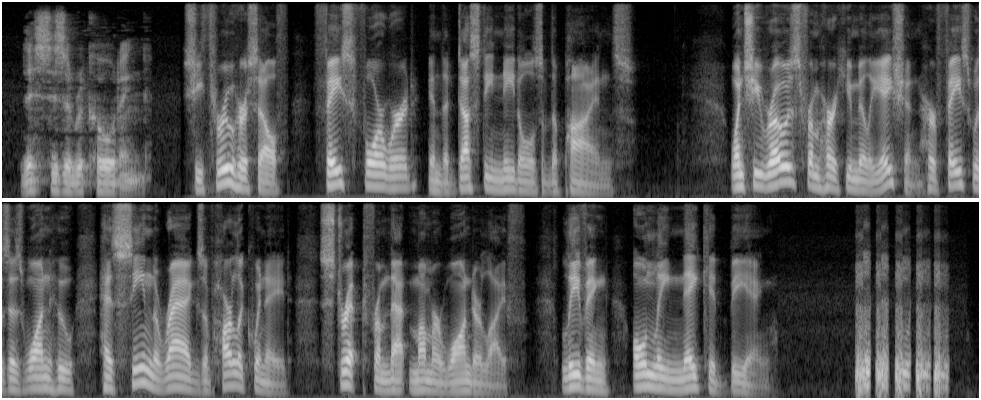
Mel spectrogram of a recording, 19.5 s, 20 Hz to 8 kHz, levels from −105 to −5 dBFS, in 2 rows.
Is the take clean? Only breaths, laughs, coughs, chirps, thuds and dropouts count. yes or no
no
